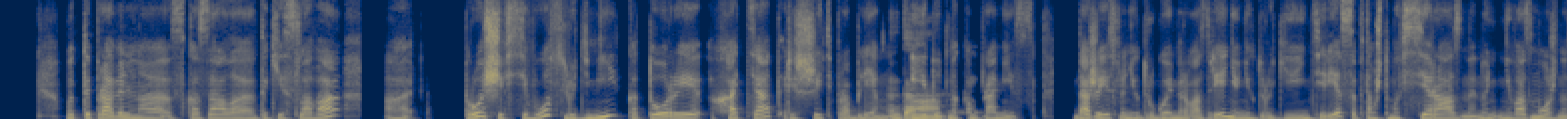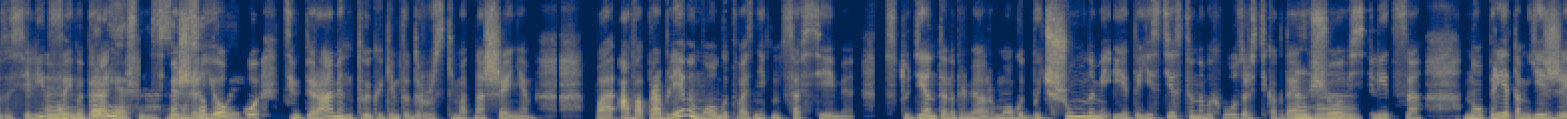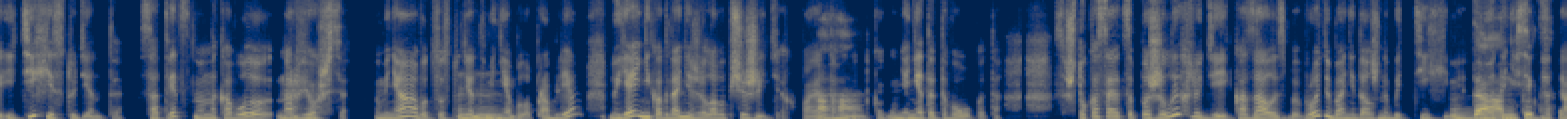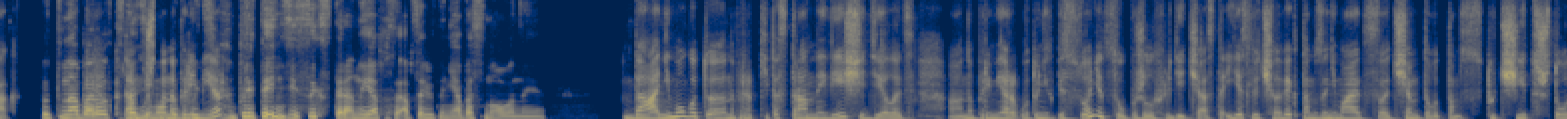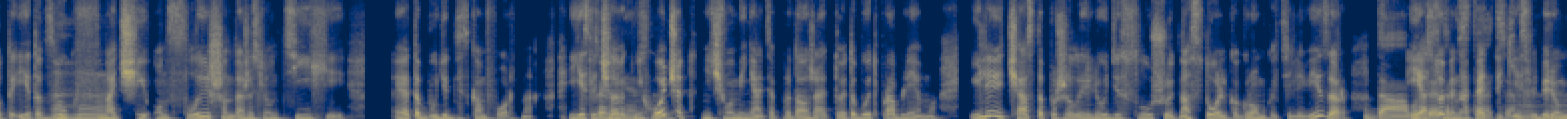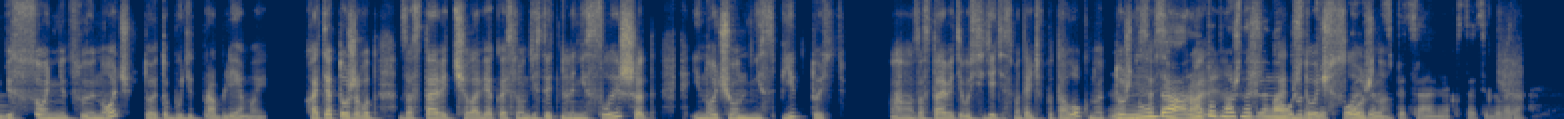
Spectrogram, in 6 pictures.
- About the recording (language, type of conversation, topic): Russian, podcast, Что, по‑твоему, значит быть хорошим соседом?
- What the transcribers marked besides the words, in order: tapping; other background noise; laughing while speaking: "нарвешься"; laughing while speaking: "претензии"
